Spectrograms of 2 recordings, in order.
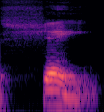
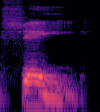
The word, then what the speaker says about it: Shaykh: And when I kept looking it up, kept looking for the pronunciation, it kept going back to Shay. They kept saying it like Shay. They wasn't saying like different. It was Shay, like Shay.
